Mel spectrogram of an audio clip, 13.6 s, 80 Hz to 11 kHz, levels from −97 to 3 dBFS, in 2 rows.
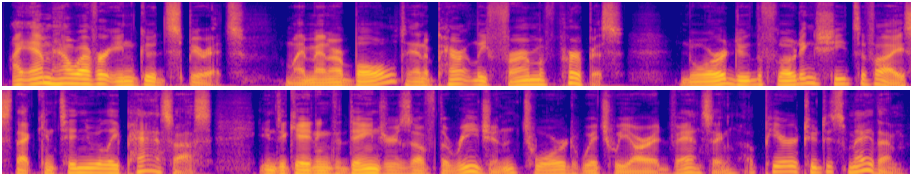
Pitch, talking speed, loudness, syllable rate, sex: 110 Hz, 180 wpm, -18 LUFS, 5.3 syllables/s, male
